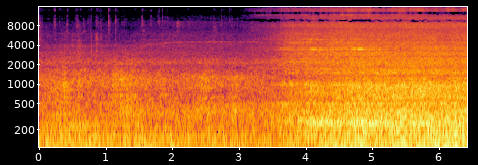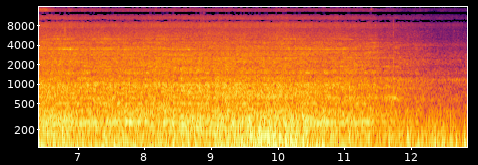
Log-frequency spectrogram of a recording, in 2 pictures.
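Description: Sydney Trains electric suburban train pulling into the platform: wheel and rail rumble that swells from about four seconds in, with a faint steady whine over it, and eases off near the end as the train slows.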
